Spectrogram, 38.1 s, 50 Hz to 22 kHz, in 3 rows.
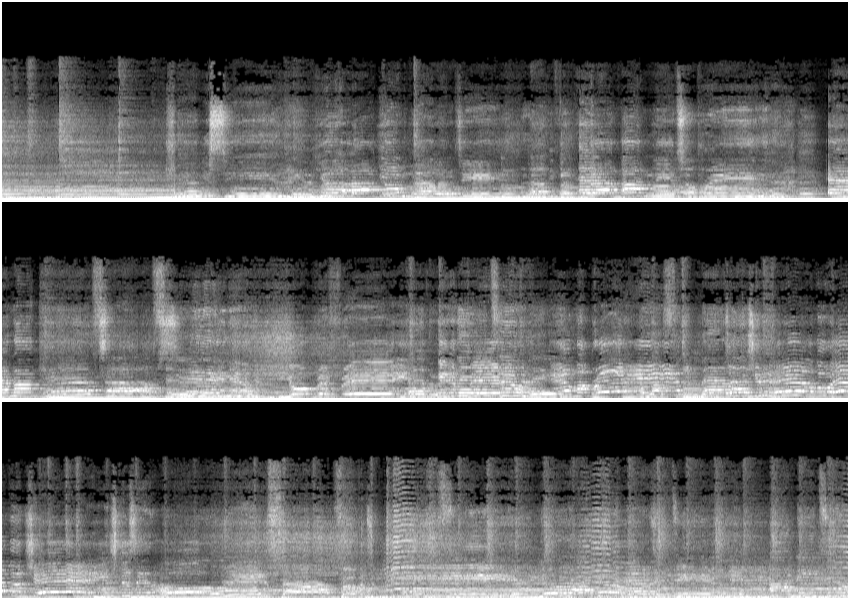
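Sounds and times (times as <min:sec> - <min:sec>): drums: 0:00.0 - 0:38.0
woman singing: 0:02.5 - 0:38.0
electric guitar: 0:25.6 - 0:38.0.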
